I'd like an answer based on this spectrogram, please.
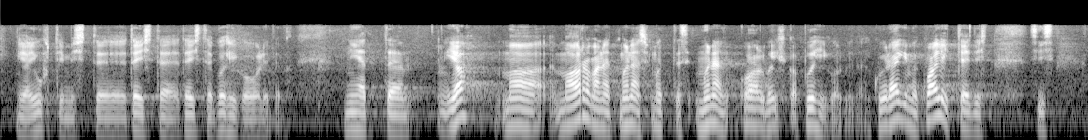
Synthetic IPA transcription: jɑjuht̪imist̪t̪e̞jst̪e̞t̪ejst̪e̞pɤɦiko̞ːlḭd̪̥e̞̰ɡ̥ɑ | niːe̞t̪ːˑjɑhmɑmɑɑrvɑne̞t̪ːˑmɤne̞smɤt̪ˑːesmɤneko̞ɦɑlvɤjkskɑ̰pɤɦiko̰ːlpḭd̪ɑ̰̥ɑkujɾæːɡ̥imekvɑlʲit̪ːˑe̞ːd̪ist̪sis

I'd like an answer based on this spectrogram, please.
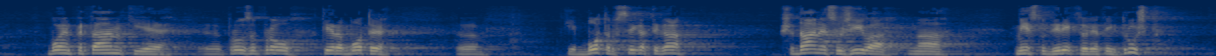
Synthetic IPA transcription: boːjənpɛt̪ankijɛpɾɐwzapɾɐwt̪eːɾaboːt̪ɛ | kijɛboːt̪əɾwseːɡat̪ɛɡa | ʃɛd̪aːnɛsuʒiːʋana | meːst̪ʊd̪iɾeːk̚t̪ɔɾjat̪eːɣd̪ɾuːʃp

